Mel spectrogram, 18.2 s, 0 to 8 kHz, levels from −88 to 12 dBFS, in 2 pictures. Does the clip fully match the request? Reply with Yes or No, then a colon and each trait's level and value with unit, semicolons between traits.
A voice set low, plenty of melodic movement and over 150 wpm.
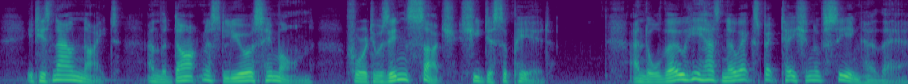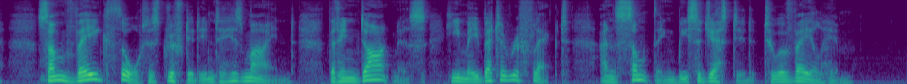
Yes: low, 125 Hz; wide, 6.8 semitones; average, 160 wpm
